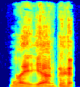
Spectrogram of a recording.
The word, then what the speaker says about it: Milei: Am I saying Milei right? – Milei's good, yeah. – Milei, yeah.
